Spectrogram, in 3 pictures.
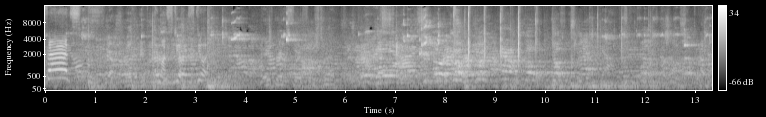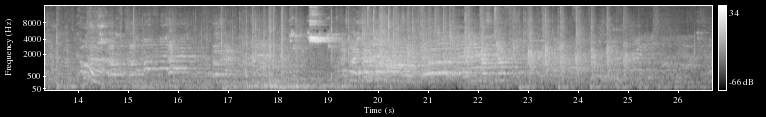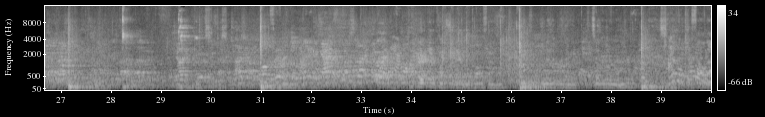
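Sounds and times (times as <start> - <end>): spectators' voices and shouts: 0.0 - 18.2.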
